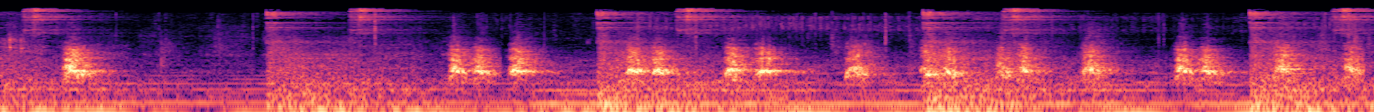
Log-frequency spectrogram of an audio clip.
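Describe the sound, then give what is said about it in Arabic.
A dog barks repeatedly in short, sharp bursts, loud, with a few yips mixed in over a steady low background rumble; no one speaks. “أطلق الكلب عليها.”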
